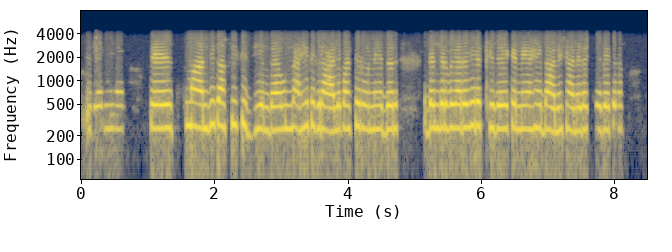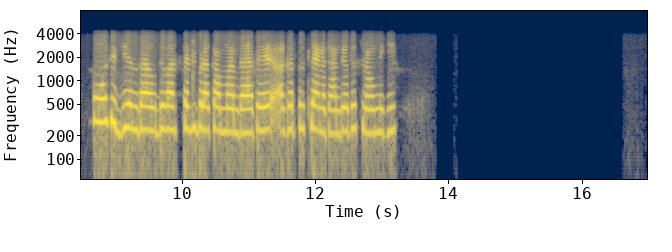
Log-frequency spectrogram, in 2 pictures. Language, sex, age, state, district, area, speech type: Dogri, female, 18-30, Jammu and Kashmir, Samba, rural, conversation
